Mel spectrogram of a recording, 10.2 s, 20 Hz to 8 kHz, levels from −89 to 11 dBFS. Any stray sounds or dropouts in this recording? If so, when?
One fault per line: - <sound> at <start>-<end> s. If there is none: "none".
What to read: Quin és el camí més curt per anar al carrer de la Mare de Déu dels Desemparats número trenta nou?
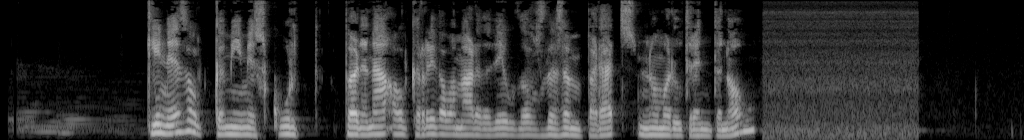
none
